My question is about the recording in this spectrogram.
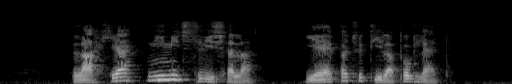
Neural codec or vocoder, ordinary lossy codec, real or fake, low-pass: none; AAC, 24 kbps; real; 19.8 kHz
